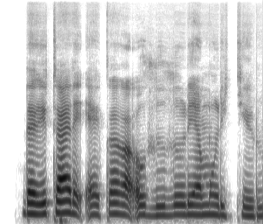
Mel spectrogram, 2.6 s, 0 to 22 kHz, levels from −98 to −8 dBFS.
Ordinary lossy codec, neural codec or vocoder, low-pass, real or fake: none; codec, 44.1 kHz, 7.8 kbps, Pupu-Codec; none; fake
